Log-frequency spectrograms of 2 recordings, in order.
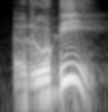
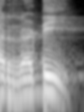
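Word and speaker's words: ruddy: फिर अगला बताओ क्या है आपका वहां पर, रूडी या रडी, रडी।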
